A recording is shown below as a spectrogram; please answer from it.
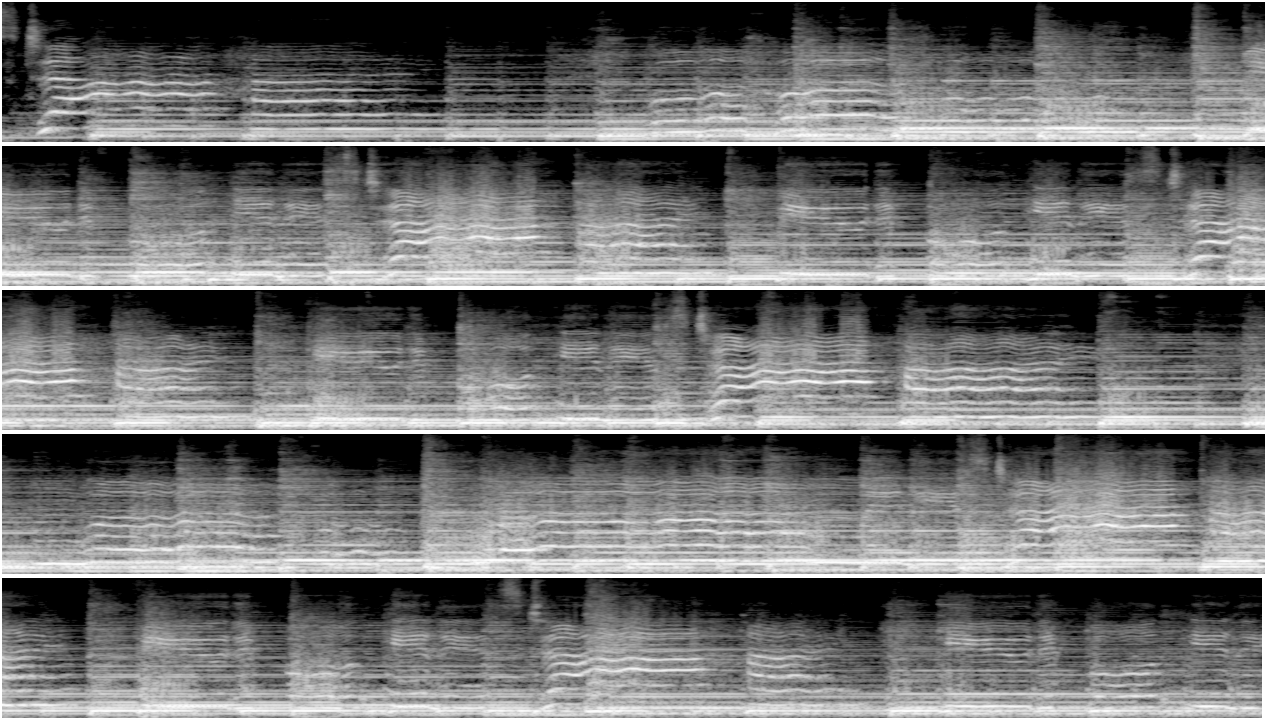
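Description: A woman singing solo, accompanying herself on a strummed acoustic guitar, her sustained notes wavering with vibrato. The playing builds in loudness over the first few seconds.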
